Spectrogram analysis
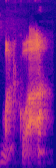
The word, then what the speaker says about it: Makwa: But I wanted to read to everybody today, before I introduce Makwa to you.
